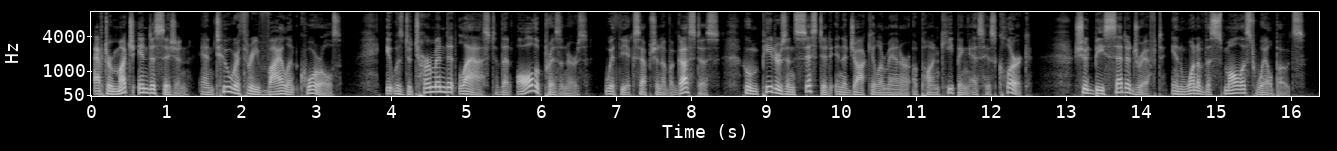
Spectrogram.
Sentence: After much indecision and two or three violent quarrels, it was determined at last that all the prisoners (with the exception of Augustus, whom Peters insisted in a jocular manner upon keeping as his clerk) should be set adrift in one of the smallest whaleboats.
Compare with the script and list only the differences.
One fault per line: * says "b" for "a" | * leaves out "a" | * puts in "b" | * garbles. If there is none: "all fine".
all fine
